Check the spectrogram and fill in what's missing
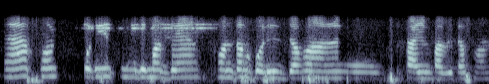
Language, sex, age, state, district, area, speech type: Bengali, female, 30-45, West Bengal, Murshidabad, rural, conversation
